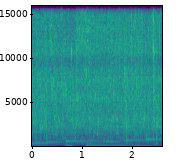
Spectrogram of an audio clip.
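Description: Leg of mutton roast frying in a hot pan without oil, a steady close sizzle under a constant hiss, with a low hum and tonal whines in the background.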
